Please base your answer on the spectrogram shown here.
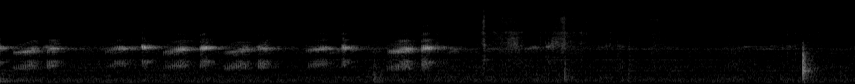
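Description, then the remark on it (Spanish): A chorus of forty-three toads croaks in a lagoon in quick, overlapping bursts for several seconds, then thins out, leaving scattered faint clicks and a single sharp pop near the end. “Los cuarenta y tres sapos no podían entender nada. Entre confundidos e intrigados hablaban unos con otros creando un gran alboroto en la laguna.”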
